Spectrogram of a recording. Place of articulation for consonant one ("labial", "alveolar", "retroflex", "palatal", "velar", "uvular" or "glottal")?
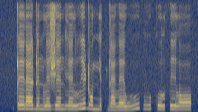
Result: retroflex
